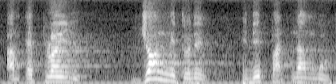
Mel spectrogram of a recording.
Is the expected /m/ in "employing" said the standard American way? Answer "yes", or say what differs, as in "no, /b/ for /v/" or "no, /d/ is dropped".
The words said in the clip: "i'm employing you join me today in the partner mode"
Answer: no, /m/ is dropped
